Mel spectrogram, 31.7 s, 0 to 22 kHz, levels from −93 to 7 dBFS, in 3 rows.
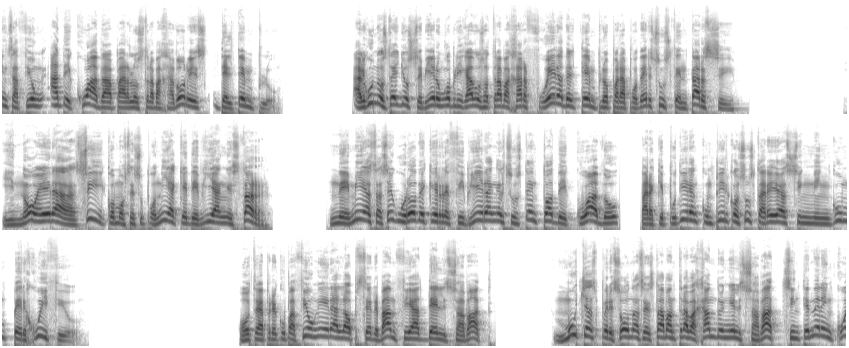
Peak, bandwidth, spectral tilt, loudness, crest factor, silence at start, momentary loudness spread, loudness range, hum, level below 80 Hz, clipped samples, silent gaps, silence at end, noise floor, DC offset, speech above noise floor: -6 dBFS; 14.5 kHz; -6 dB/octave; -24 LUFS; 20 dB; 0 s; 8 LU; 5 LU; none; -50 dBFS; under 0.1%; 3.50-4.38 s, 9.34-10.52 s, 13.94-14.62 s, 18.29-18.54 s, 22.20-24.09 s, 27.29-27.99 s; 0 s; under -90 dBFS; under 0.1%; over 66 dB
